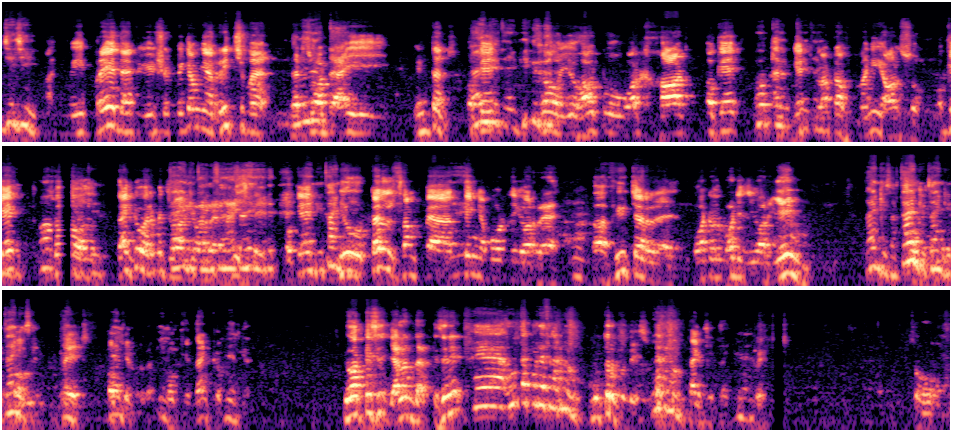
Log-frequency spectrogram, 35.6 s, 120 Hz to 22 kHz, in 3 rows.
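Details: Adult man, Hindi speaker, voice thin since childhood; surgery advised elsewhere, instead receiving voice therapy exercises, 4 days into treatment and reporting improvement: puberphonia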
